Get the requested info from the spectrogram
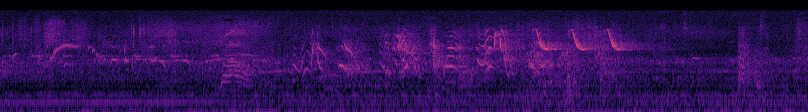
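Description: Several birds calling: a busy chorus of quick, downward-sweeping chirps. A faint low hum fades out about a second and a half in.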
